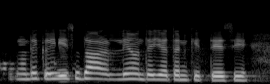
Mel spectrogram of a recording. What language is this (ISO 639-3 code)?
pan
